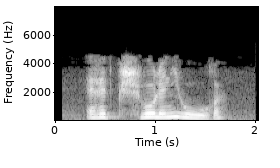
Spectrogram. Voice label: "hoor", Bas Rhin; vin

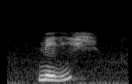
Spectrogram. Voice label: "millich", Bas Rhin; vin; lait

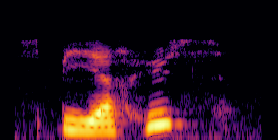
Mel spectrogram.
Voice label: "bierhus", alsace

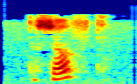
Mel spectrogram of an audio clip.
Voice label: "schaft", alsace

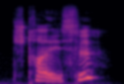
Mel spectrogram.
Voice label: "streussel", alsace

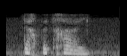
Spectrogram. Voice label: "betraj", alsace

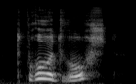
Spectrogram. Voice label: "brotwurscht", alsace

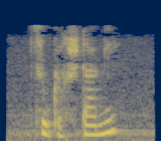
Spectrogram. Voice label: "zucker stangele", alsace

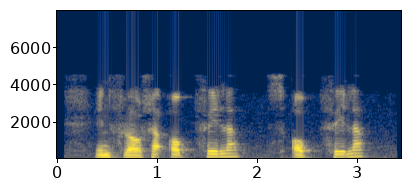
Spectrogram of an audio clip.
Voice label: "inflasche", alsace; vin; mise en bouteille

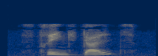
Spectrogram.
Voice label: "trinkgeld", Bas Rhin; vin; pourboire

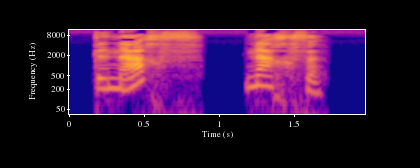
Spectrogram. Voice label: "narv", alsace; medecine

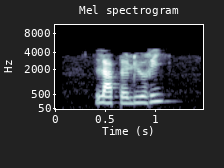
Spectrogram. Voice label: "lappeluri", Bas Rhin; vin; boisson insipide piquette

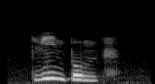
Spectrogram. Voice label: "winpump", Bas Rhin; vin; pompe à vin

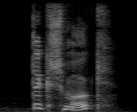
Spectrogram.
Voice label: "gschmack", alsace

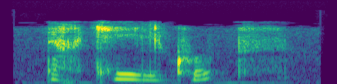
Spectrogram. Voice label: "d'r Kehlkopf", Bas Rhin; larynx; medecine

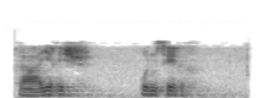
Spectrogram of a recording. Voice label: "rajerisch", alsace; meteo

